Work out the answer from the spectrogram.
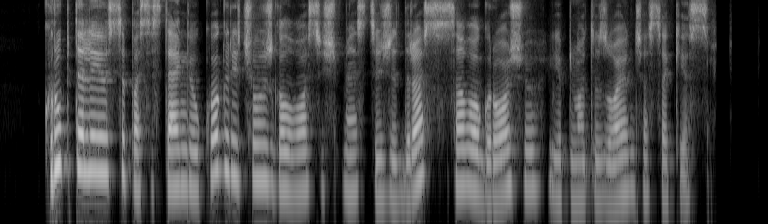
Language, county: Lithuanian, Kaunas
